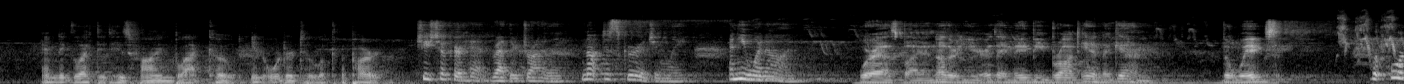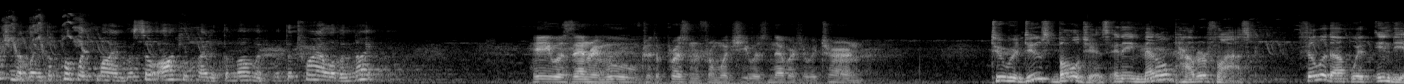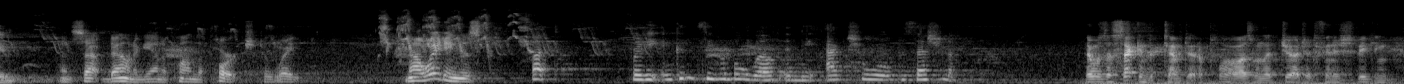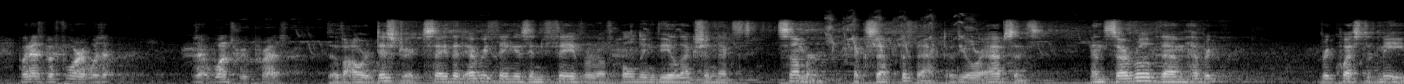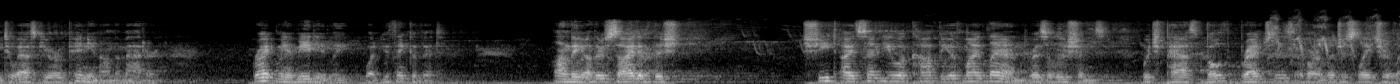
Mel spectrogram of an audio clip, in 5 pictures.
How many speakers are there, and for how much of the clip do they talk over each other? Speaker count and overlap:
8, no overlap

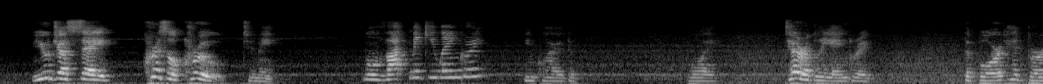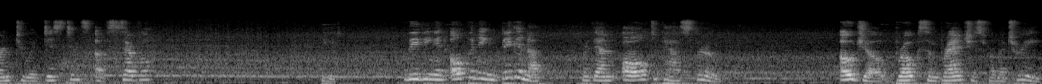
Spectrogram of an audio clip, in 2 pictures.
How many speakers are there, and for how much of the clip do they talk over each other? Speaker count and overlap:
1, no overlap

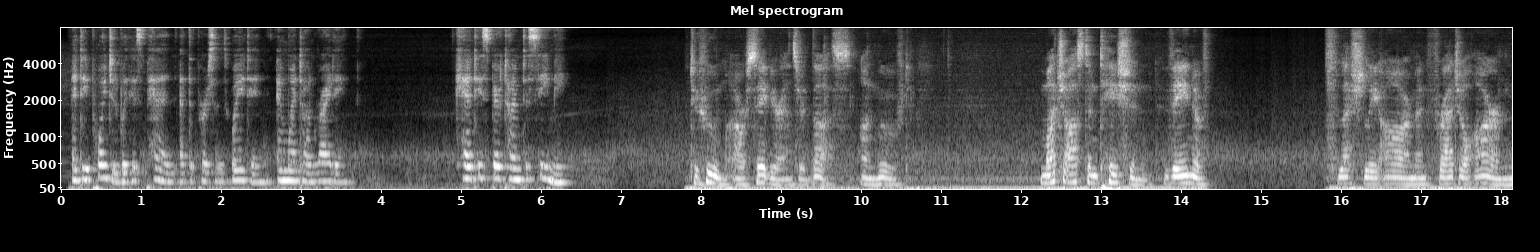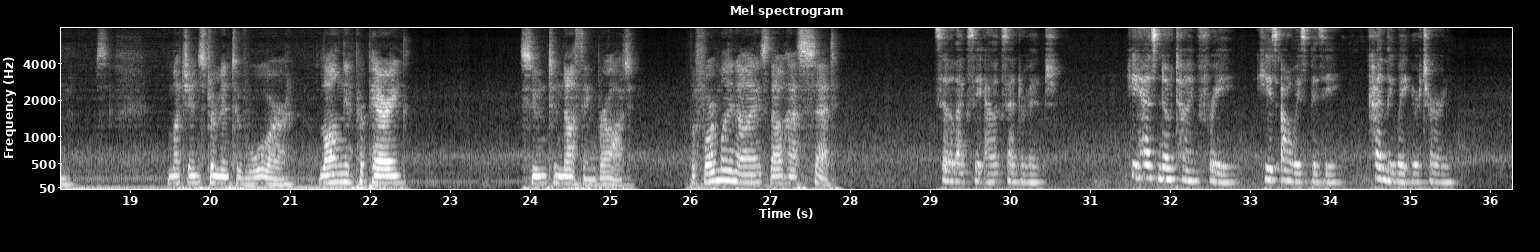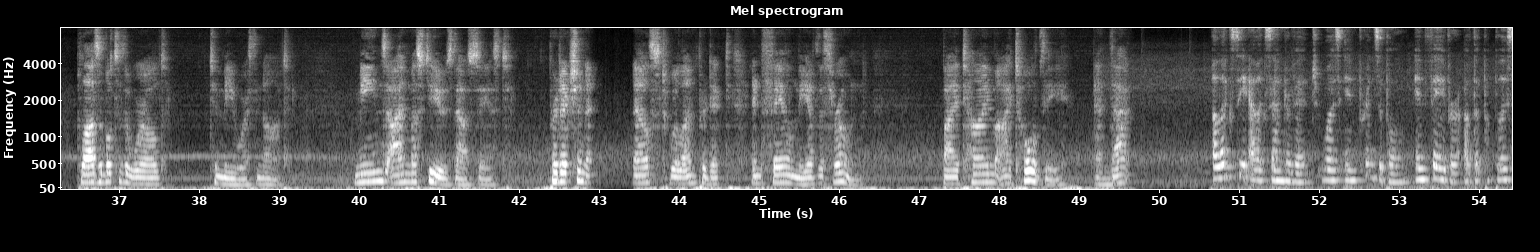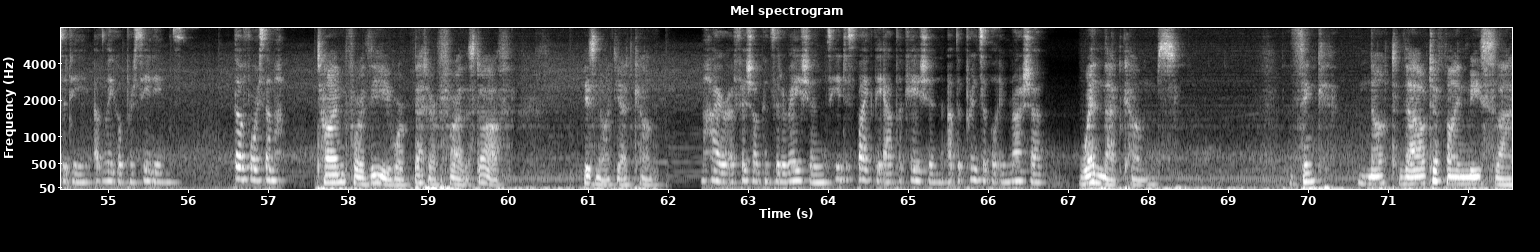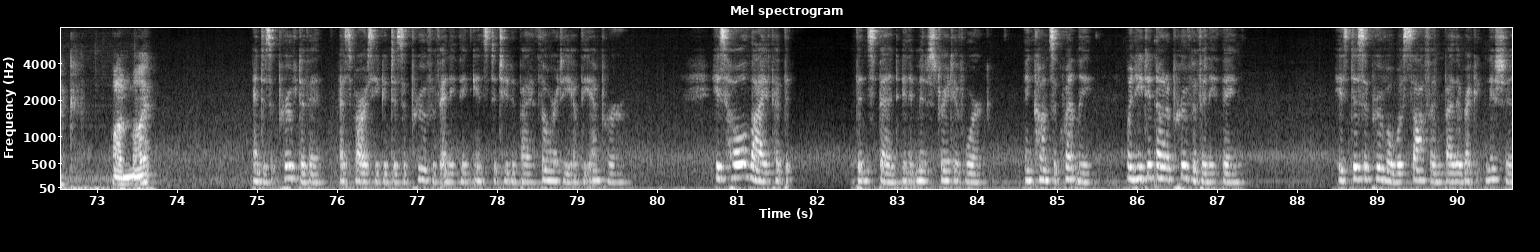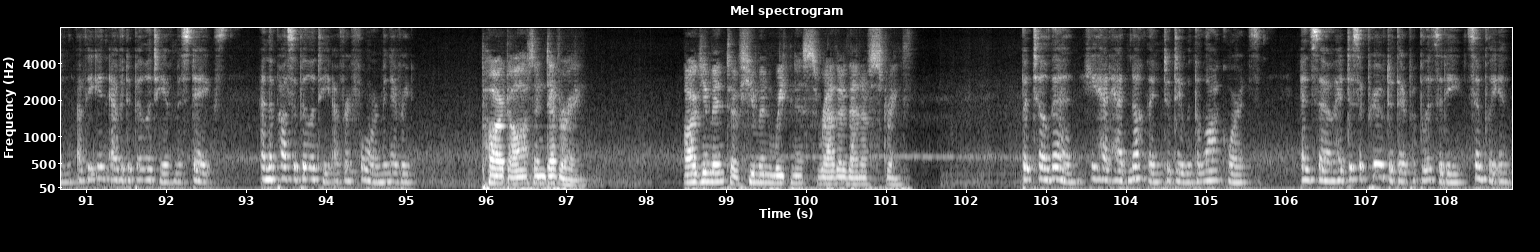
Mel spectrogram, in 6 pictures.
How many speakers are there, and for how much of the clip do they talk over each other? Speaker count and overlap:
2, no overlap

